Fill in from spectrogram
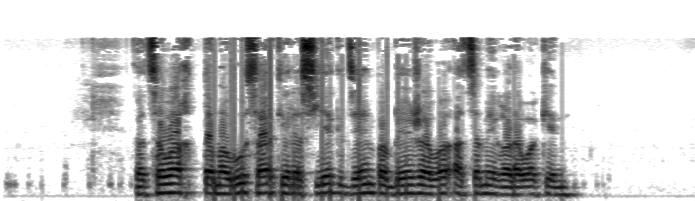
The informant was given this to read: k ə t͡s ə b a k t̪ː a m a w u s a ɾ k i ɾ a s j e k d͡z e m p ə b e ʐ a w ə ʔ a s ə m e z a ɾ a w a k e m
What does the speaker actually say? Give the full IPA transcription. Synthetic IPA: k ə t͡s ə w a x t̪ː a m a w u s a ɾ k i ɾ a s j e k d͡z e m p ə b e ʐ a w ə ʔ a t͡s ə m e ɣ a ɽ a w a k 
